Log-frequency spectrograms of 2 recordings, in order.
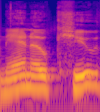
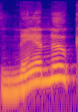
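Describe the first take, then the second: First: The name ends with a separate 'cue' sound. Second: The name ends with a short 'ook' sound. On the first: The speaker calls it wrong. "I was saying Nano Q the entire stream" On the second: The speaker calls it right. "got told towards the end that it's Nanook"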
